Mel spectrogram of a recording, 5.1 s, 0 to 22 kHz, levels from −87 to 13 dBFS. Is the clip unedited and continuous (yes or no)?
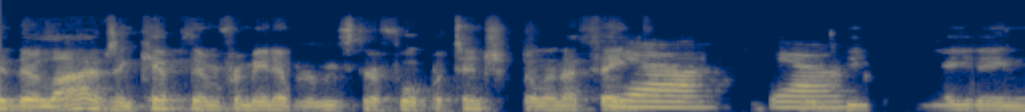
yes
